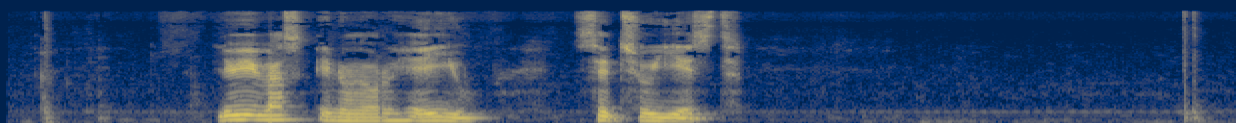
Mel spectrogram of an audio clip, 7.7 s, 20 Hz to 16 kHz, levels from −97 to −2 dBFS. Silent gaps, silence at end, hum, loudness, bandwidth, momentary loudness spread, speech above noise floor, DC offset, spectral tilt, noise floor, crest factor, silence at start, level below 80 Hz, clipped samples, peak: none; 0.25 s; none; -21 LUFS; 11.5 kHz; 13 LU; 45 dB; under 0.1%; -4.5 dB/octave; -66 dBFS; 20 dB; 0.25 s; -50 dBFS; under 0.1%; -4 dBFS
